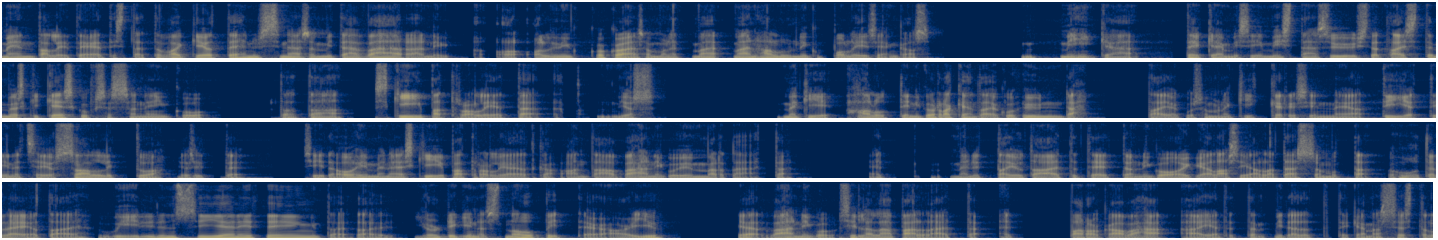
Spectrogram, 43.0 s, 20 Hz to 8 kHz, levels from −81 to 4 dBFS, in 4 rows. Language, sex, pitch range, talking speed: Finnish, male, 85-115 Hz, 160 wpm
